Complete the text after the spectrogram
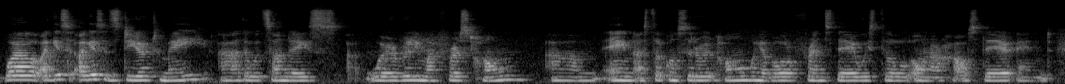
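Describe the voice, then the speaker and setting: A woman from Romania with a Romanian accent, a tarot reader introducing herself in a casual, soft, musing way with lots of ums. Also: fairly low pitch. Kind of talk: casual self-introduction vlog. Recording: echoey room with faint hiss.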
